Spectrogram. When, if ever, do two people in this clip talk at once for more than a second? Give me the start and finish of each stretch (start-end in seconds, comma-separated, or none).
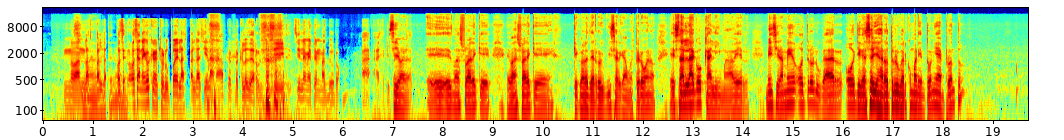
0.6-1.8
